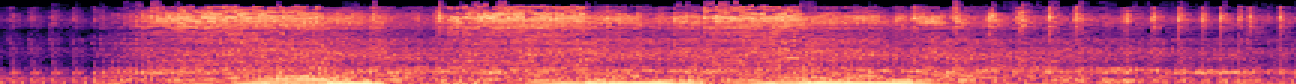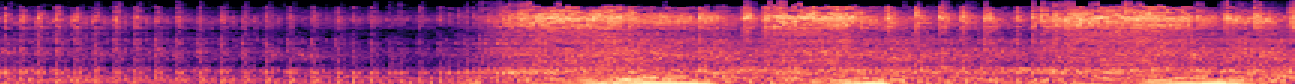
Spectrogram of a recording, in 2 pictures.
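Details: Two-stroke scooter after cutting open its Polini exhaust to remove a loose internal part that rattled like maracas, pipe refitted; crisp crackly blips with the throttle, no rattle inside the pipe: normal running after repair.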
